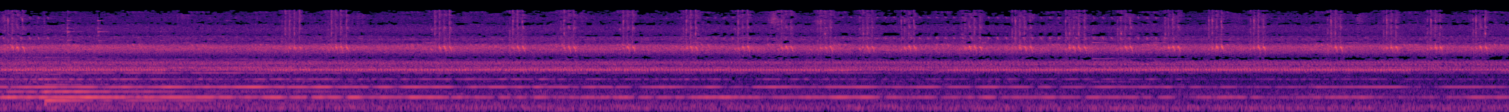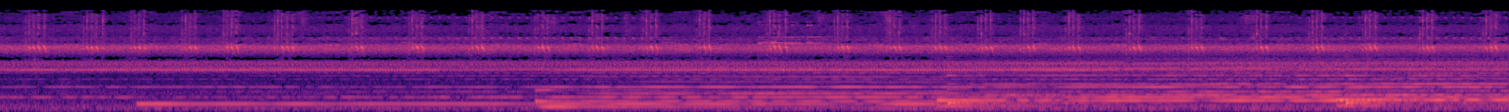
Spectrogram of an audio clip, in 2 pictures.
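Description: Crickets chirping in a steady pulsing rhythm over slow ambient music of soft held tones; deeper sustained chords come in about halfway and change every four seconds.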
